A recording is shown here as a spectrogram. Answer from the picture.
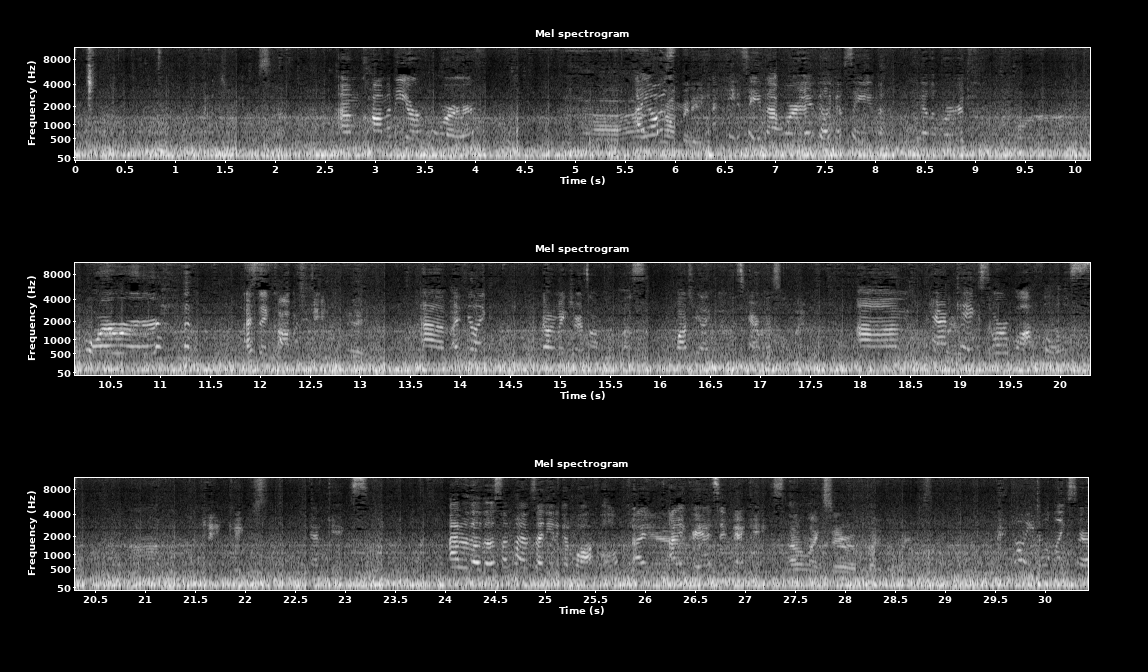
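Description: Steady road and engine rumble inside the cabin of a moving car, with voices talking over it at intervals.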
